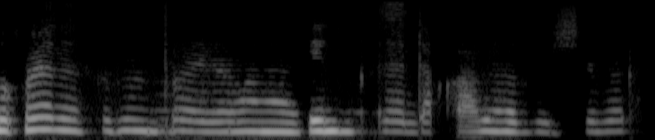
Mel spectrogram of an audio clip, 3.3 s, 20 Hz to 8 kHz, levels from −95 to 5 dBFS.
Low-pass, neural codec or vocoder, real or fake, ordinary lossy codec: none; codec, 16 kHz, 0.5 kbps, X-Codec, HuBERT features, trained on balanced general audio; fake; none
